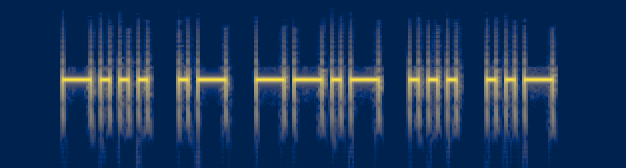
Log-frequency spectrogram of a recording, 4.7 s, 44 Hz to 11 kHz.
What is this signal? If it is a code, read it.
Morse code, heard as a keyed tone, about 17 wpm, 800 Hz. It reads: BAQSU
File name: CW / DET / 1 6 1500C S A 16wpm 2635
